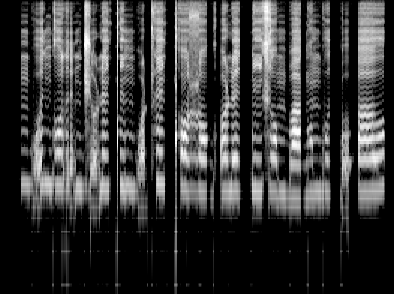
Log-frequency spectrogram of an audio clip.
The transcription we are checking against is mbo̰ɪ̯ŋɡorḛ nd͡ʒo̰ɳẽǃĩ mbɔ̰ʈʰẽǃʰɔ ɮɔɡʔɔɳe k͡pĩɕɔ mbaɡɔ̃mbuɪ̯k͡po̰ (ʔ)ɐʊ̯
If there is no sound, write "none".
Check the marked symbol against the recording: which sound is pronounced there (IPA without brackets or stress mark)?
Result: ʔ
